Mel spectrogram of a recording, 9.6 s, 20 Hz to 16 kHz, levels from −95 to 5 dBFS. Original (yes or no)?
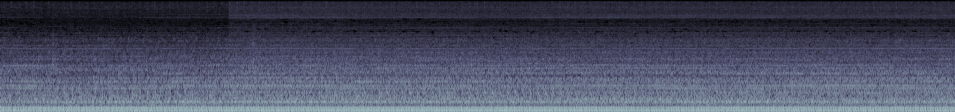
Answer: yes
